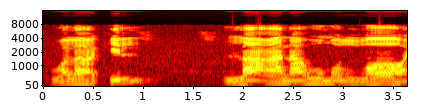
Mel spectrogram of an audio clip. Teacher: ওয়া আকওয়ামা ওয়ালাকিন লাআনাহুমুল্লাহ, ওয়ালা, ওয়া ওপেন থাকবে, লাম একালে টানবেন আর নুন সাকিনের পরে যেহেতু লাম আসছে এখানে আমরা ইদগাম করব উইদাউট গুন্না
